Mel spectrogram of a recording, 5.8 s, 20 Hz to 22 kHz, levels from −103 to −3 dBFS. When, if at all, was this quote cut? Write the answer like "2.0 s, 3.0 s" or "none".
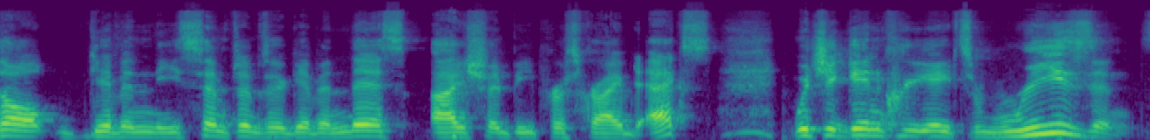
3.8 s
